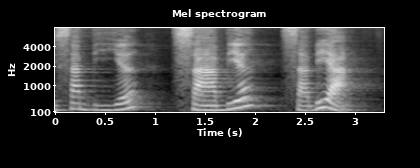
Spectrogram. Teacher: Sabiá apresenta a última sílaba tônica, portanto, nós chamamos de palavra oxítona.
